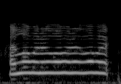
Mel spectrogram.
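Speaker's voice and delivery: high, rapid-fire gushing; gleeful. Acted. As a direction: chant it with giddy delight. Puppet gushing over snack and books.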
